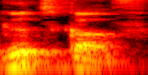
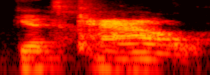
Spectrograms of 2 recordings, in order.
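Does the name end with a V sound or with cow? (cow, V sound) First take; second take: V sound; cow. First: The name ends with a V sound. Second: The name ends with the syllable cow. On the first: This is the original German form. "the original German would be Guetzkow" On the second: This is how most people say it. "people usually say it with they end it with cow"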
